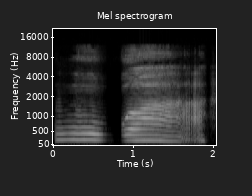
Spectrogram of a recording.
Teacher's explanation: And that's because once again, you're literally gliding the articulators as you say it. So if you say the W sound slowly, it'll be like wah as you retract the lips back. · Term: glides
